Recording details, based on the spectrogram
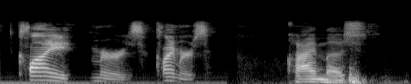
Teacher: Now, in this word, the B is silent. Instead of climbers, it's climbers.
